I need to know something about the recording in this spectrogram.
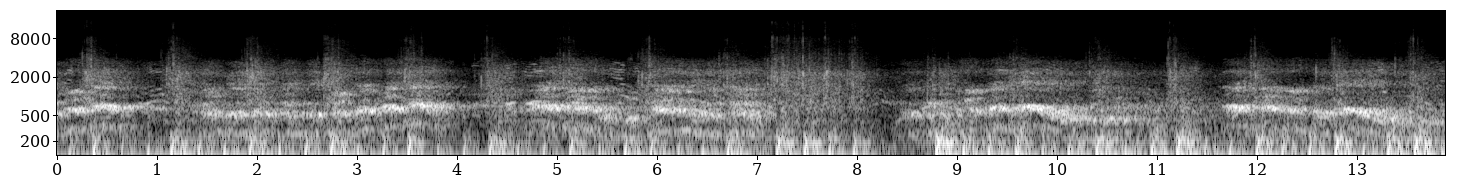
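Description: A crowd of football supporters chants in unison in a stadium.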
